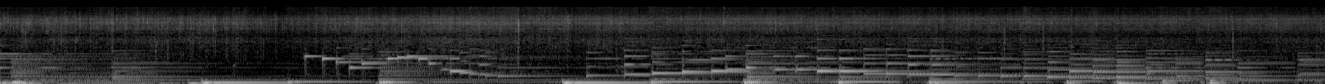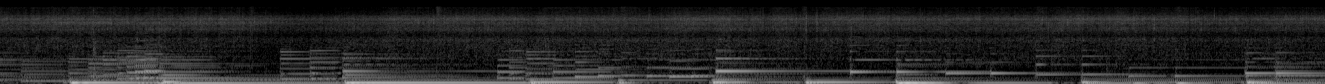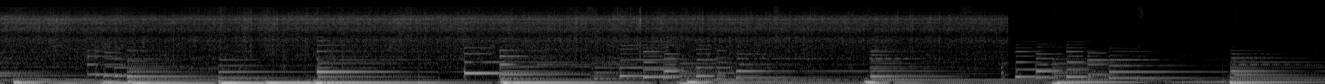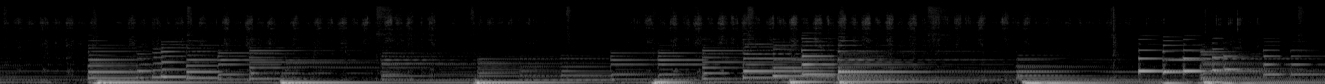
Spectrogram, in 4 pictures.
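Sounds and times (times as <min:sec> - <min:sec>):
onions sizzling in a frying pan: 0:00.0 - 0:36.7, 0:39.8 - 0:45.0, 0:46.0 - 0:52.8
background music with piano and bass: 0:00.0 - 0:53.0
spatula turning food: 0:46.1 - 0:51.0.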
